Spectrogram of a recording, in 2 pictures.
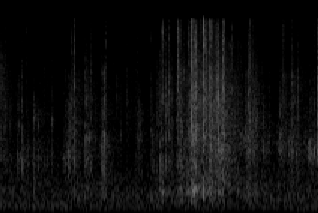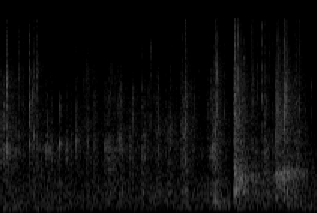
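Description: Faint crinkling of a plastic freezer bag being handled, with scattered light taps and clicks, louder for a moment about two and a half seconds in.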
